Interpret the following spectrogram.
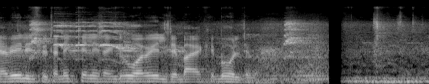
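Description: A man talking, with a chicken squawking in the background during the first second; the sound drops out completely for a moment about three seconds in.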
